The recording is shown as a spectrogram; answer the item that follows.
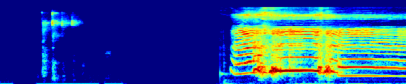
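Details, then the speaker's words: Sound played as a vocabulary example for young English learners: a baby gives a loud, high-pitched wailing cry after a few brief soft sounds. "okay a baby is crying"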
